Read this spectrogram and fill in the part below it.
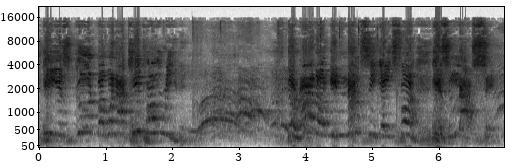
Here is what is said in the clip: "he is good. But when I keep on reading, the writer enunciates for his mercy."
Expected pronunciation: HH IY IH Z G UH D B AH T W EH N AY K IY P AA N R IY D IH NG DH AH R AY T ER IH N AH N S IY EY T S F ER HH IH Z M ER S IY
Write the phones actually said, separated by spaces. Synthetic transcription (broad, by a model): HH IY IH Z G UH D B AH T W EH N AY K IY P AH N R IY D IH NG DH AH R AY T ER IH N AH N S IY EY T S F ER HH IH Z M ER S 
